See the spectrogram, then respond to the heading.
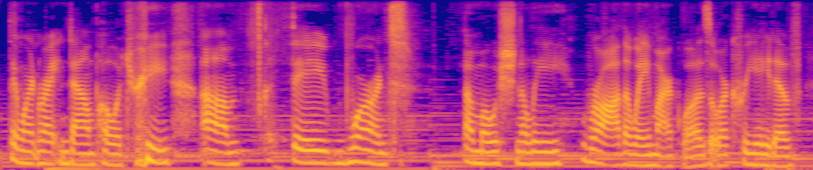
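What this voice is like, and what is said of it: Boston accent. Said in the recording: “my bad Boston accent,... I grew up in South Boston”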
